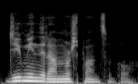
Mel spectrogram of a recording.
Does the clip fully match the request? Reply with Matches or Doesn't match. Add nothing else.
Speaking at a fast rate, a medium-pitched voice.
Doesn't match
